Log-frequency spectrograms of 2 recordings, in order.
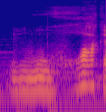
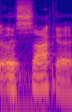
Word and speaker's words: Oaxaca: Apparently, that cheese, you that don't- Mexican cheese that I fucked up the pronunciation of, is Oaxaca. Oaxaca? Oaxaca. Oaxaca? Yeah. It didn't sound right when you said it. I said Osaka.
